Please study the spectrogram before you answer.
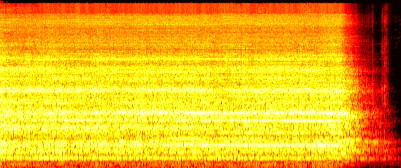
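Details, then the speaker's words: Surface water pump station that hummed without starting, started by pushing the fan clockwise with a screwdriver: motor whirs steadily with fan rush, then switched off and winds down; failed start capacitor. "все вот таким образом мы запустили насос толкнул отверткой по часовой стрелке"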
